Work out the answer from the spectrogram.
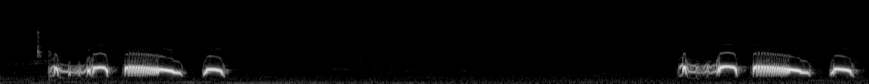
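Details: A spotted dove, used as a decoy calling to lure wild doves, gives two phrases of low, mellow coos, each ending in a clipped final note.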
